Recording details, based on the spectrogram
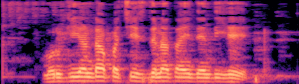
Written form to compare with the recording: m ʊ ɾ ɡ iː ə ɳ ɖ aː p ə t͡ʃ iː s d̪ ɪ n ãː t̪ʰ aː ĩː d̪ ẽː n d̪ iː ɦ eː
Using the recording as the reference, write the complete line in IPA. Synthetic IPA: m ʊ ɾ ɡ iː ə ɳ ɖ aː p ə t͡ʃ iː s d̪ ɪ n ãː t̪ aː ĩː d̪ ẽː n d̪ iː ɦ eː

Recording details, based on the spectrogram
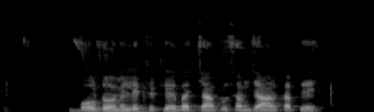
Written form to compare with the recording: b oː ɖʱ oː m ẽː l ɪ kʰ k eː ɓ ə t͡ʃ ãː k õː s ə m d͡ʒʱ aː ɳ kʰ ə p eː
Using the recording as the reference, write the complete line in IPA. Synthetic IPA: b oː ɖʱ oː m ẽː l ɪ kʰ k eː ɓ ə t͡ʃ ãː k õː s ə m d͡ʒʱ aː ɳ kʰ ə p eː

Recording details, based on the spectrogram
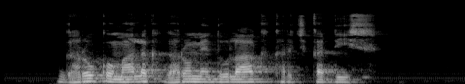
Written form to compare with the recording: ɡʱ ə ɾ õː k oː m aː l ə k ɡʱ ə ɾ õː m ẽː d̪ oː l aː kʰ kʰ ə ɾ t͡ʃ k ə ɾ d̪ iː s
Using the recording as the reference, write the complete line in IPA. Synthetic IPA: ɡʱ ə ɾ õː k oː m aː l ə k ɡʱ ə ɾ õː m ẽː d̪ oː l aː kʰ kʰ ə ɾ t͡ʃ k ə ɾ d̪ iː s

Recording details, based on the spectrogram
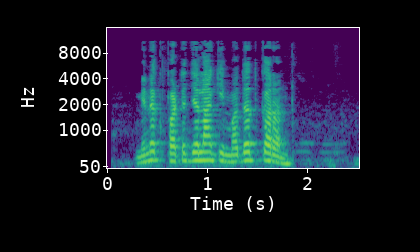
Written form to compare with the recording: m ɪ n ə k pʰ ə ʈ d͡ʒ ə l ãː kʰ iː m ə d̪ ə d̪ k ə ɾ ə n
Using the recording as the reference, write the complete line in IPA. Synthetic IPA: m ɪ n ə k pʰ ə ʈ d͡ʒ ə l ãː k iː m ə d̪ ə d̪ k ə ɾ ə n

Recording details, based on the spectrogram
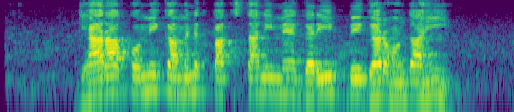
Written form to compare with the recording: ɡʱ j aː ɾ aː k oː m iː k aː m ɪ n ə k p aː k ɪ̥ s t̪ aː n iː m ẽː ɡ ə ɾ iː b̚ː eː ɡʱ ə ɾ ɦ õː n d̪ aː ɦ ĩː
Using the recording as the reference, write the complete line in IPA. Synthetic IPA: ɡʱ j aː ɾ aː k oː m iː k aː m ɪ n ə k p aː k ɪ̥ s t̪ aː n iː m ẽː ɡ ə ɾ iː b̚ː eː ɡʱ ə ɾ ɦ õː n d̪ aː ɦ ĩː

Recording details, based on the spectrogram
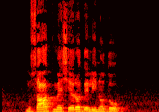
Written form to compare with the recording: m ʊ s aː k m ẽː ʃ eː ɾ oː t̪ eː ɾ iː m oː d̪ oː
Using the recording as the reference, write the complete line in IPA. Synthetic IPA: m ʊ s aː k m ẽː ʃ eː ɾ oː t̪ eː l iː n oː t̪ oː

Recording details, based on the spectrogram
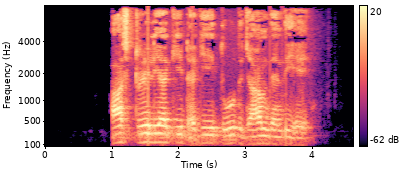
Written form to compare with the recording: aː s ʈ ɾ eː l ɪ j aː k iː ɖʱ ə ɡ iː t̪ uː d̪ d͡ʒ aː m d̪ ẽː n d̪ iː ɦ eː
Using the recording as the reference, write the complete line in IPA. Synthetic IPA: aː s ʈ ɾ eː l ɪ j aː k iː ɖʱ ə ɡ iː d̪ uː d̪ d͡ʒ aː m d̪ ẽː n d̪ iː ɦ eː

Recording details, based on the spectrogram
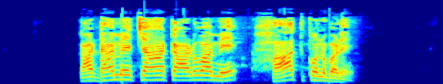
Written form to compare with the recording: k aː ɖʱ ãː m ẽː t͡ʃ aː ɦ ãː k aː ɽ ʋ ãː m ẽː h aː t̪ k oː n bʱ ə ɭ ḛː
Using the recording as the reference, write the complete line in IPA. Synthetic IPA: k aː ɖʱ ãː m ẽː t͡ʃ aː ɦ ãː k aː ɽ ʋ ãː m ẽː h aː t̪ k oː n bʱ ə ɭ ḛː

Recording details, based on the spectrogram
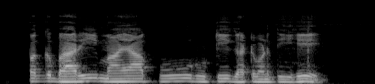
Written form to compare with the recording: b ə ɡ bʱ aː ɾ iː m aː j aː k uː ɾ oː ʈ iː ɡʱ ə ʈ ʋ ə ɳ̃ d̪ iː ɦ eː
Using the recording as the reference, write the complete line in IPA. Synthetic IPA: p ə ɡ bʱ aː ɾ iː m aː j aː k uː ɾ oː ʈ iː ɡʱ ə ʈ ʋ ə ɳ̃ d̪ iː ɦ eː

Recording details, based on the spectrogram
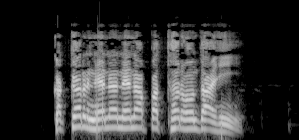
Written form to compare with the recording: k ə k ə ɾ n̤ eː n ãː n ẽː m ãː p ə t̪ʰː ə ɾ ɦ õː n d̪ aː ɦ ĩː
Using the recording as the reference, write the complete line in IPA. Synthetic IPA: k ə k ə ɾ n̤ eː n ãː n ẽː n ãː p ə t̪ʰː ə ɾ ɦ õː n d̪ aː ɦ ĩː

